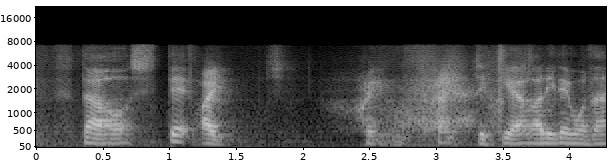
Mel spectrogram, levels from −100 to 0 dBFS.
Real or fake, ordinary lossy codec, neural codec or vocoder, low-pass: fake; none; codec, 16 kHz, about 1 kbps, DyCAST, with the encoder's durations; 7.2 kHz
